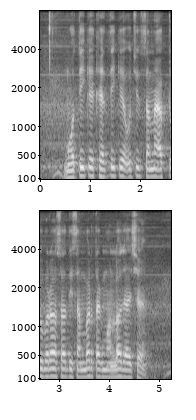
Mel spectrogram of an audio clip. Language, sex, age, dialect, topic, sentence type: Maithili, male, 31-35, Angika, agriculture, statement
